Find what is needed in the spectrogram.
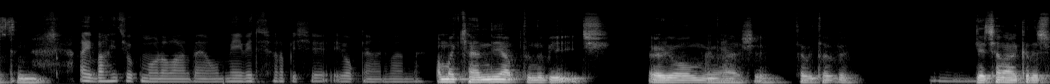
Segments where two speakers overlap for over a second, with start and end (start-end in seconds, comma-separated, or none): none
